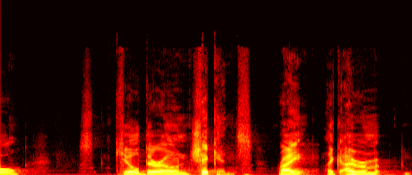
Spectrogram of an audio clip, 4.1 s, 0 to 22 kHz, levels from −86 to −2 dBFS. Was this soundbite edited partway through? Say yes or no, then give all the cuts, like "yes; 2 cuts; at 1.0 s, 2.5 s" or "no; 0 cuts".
yes; 1 cut; at 3.2 s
